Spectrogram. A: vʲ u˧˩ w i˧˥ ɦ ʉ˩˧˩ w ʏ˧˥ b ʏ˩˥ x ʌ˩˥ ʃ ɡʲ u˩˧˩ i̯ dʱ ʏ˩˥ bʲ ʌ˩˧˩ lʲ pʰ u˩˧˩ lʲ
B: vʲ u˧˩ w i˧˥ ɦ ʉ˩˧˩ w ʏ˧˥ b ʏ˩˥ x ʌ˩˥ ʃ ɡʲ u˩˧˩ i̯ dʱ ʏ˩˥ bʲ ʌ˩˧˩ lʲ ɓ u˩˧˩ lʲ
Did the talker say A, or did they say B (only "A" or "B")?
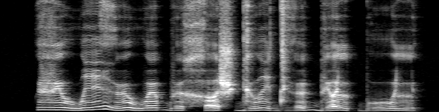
B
